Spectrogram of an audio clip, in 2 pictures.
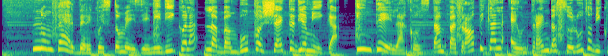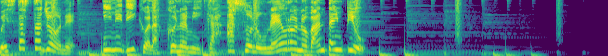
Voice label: SPOT BEAUTY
